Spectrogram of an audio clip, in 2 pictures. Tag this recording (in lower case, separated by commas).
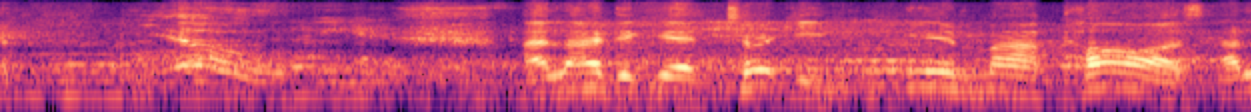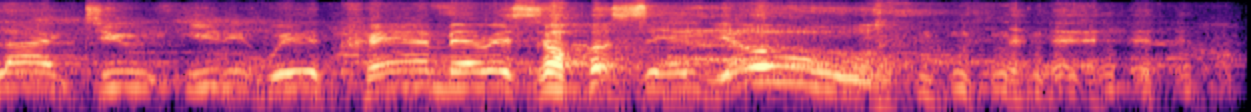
speech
